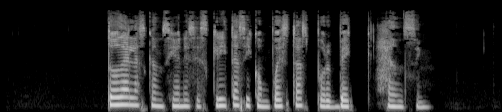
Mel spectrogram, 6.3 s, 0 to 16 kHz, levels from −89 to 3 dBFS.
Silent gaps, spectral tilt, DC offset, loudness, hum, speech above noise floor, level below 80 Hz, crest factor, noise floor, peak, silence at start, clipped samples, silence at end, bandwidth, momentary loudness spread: none; -4.5 dB/octave; under 0.1%; -21 LUFS; none; 57 dB; -60 dBFS; 20 dB; -78 dBFS; -2 dBFS; 1.35 s; under 0.1%; 0.9 s; 11.5 kHz; 10 LU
